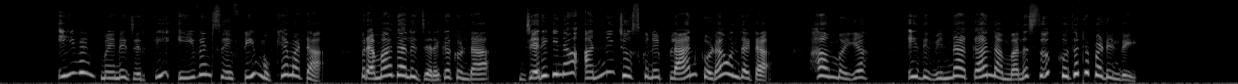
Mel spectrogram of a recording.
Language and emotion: Telugu, happy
